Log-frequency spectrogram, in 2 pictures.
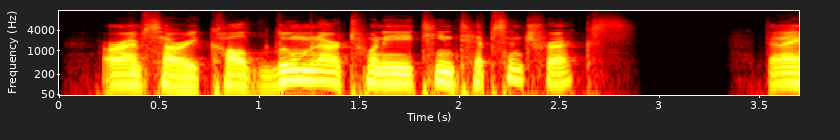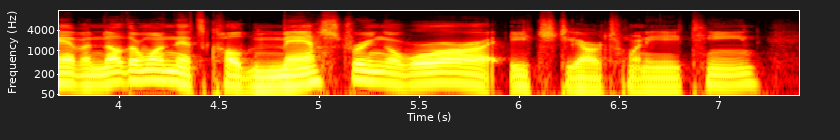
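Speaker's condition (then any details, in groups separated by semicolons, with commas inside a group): No condition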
